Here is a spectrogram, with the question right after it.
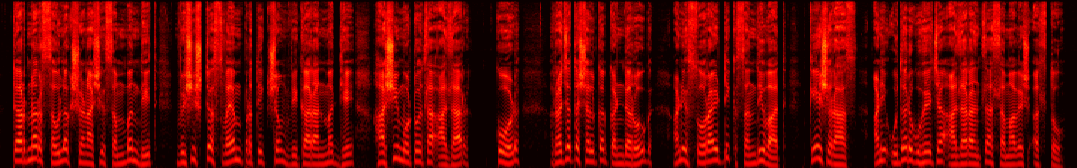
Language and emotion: Marathi, neutral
